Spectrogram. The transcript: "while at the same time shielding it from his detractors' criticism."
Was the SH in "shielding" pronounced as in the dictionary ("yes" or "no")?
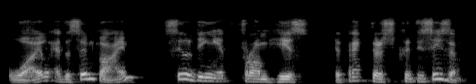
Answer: no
